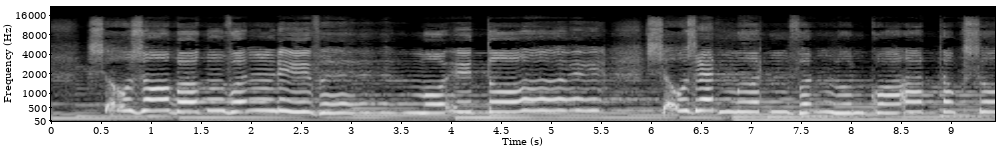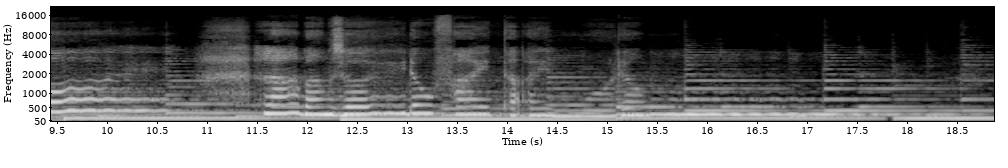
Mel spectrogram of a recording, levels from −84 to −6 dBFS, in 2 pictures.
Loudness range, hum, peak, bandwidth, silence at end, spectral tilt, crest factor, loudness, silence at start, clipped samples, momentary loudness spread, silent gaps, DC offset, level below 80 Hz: 5 LU; none; -6 dBFS; 16.5 kHz; 0 s; -6 dB/octave; 14 dB; -21 LUFS; 0 s; under 0.1%; 9 LU; none; under 0.1%; -46 dBFS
